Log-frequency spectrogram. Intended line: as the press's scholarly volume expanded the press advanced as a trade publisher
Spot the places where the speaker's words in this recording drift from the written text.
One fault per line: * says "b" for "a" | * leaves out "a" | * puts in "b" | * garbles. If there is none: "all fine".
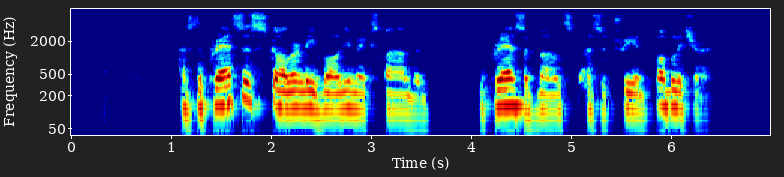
all fine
